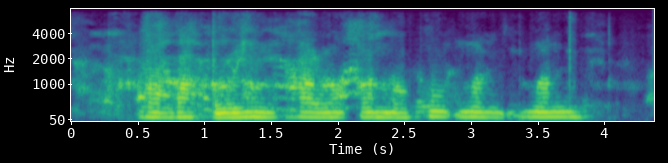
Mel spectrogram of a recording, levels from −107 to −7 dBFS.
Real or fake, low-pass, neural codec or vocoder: fake; 7.2 kHz; codec, 16 kHz, 2 kbps, FreqCodec, smaller model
